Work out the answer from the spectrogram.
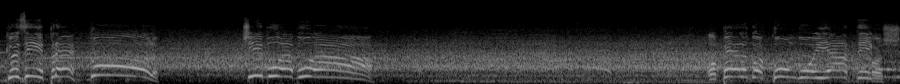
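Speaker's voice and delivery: excited goal call. Real, not acted. Late winning goal called live.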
